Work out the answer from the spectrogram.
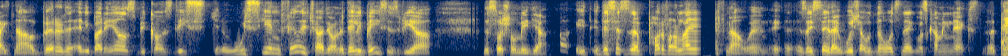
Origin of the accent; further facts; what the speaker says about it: Israel; born there; English is a second language; I was born in Israel, and I'm saying, you know, I'm 55 years old with 50 years experience in stone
